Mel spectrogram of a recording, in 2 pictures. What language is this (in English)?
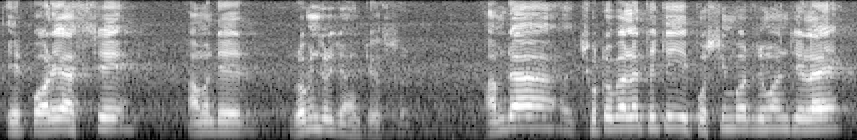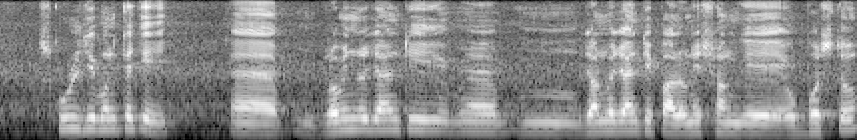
Bangla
